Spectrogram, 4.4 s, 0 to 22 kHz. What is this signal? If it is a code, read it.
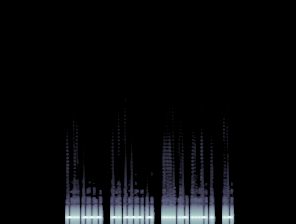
Morse code, heard as a keyed tone, about 50 wpm, 700 Hz. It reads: DO NOT HAVE A
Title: Sets of 4 Words 50wpm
